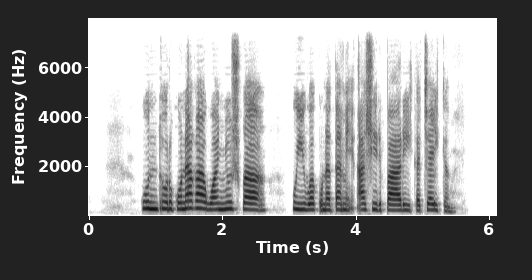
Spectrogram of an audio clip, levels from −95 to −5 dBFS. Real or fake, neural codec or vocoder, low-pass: fake; codec, 16 kHz, 4 kbps, FunCodec, trained on LibriTTS, 50 frames a second; 7.2 kHz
